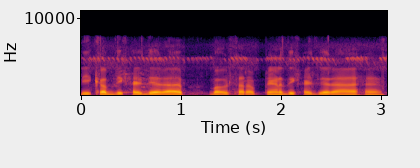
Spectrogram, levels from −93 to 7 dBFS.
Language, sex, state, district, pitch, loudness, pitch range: Hindi, male, Jharkhand, Garhwa, 95 Hz, -18 LUFS, 95-100 Hz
